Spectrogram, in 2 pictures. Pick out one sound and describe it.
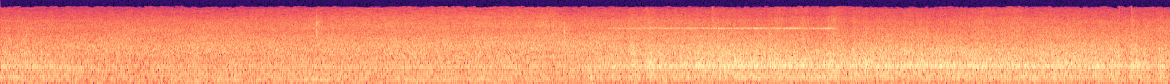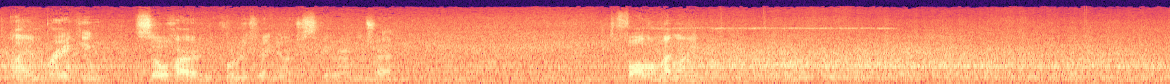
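A race car engine drones steadily and shifts in pitch.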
